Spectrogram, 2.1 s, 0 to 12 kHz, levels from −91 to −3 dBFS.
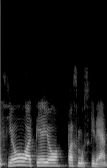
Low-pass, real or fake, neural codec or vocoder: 7.2 kHz; fake; codec, 16 kHz, 4 kbps, FunCodec, trained on LibriTTS, 50 frames a second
